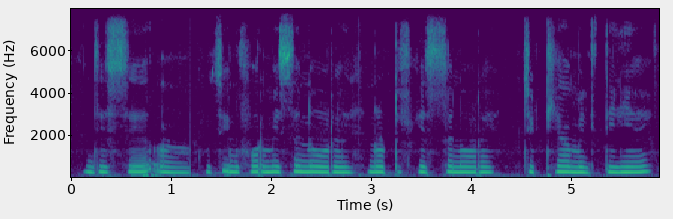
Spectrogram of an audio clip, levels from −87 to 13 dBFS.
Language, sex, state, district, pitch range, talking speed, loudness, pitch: Hindi, female, Rajasthan, Churu, 250-265 Hz, 100 wpm, -28 LUFS, 255 Hz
